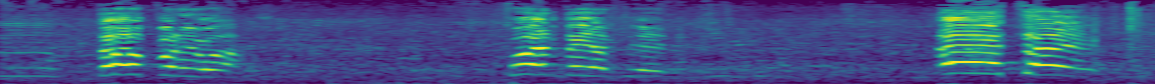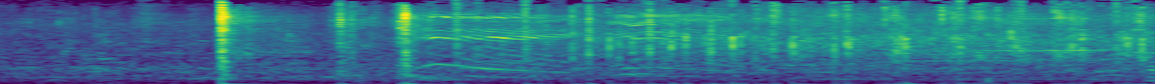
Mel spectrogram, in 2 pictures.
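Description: A paso de misterio procession float is lifted by its bearers: three loud shouted calls, then one sharp heavy thud, followed by rising applause and crowd murmur that keeps going.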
